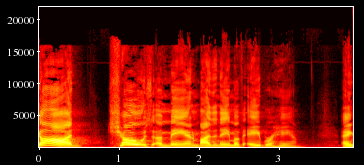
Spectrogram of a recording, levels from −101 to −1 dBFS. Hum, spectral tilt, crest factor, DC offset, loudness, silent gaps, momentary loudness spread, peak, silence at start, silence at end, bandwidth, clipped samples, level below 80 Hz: none; -3.5 dB/octave; 20 dB; under 0.1%; -20 LUFS; none; 19 LU; -2 dBFS; 0 s; 0 s; 17.5 kHz; under 0.1%; -68 dBFS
